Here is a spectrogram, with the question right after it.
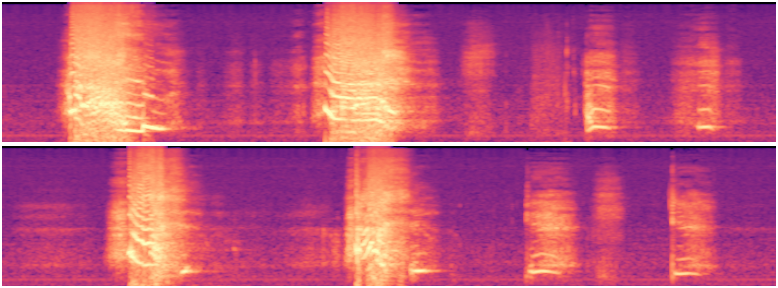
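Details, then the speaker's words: A sudden sneeze attack: four loud, explosive, very wet and messy sneezes, each followed by short gasping or vocal sounds. "okay that was really messy ew [Music] e oh my gosh that was so wet you know that was really really wet"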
